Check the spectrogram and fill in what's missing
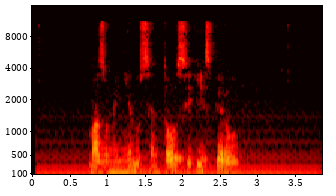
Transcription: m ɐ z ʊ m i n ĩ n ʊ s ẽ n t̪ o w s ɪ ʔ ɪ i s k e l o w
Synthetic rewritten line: m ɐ z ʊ m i n ĩ n ʊ s ẽ n t̪ o w s ɪ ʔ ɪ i s p e ɾ o w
